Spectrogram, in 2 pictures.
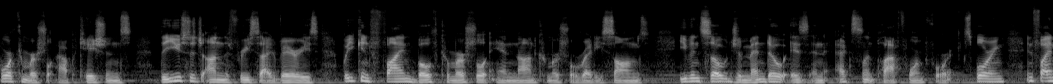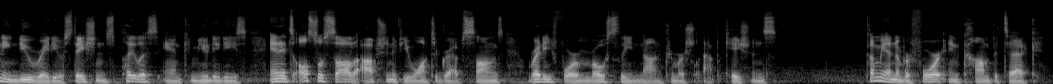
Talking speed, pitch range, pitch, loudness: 175 wpm, 90-115 Hz, 95 Hz, -25 LUFS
